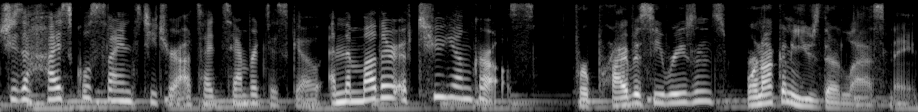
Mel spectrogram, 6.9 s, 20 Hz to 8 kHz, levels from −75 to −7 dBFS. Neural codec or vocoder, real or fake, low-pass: none; real; 7.2 kHz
